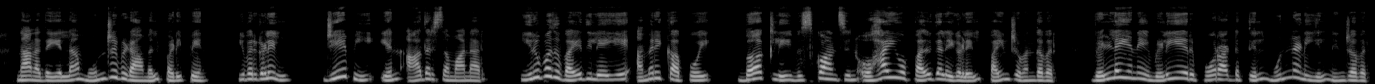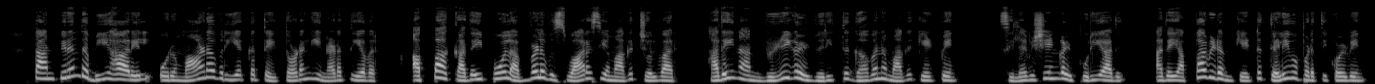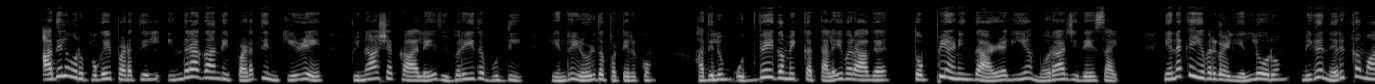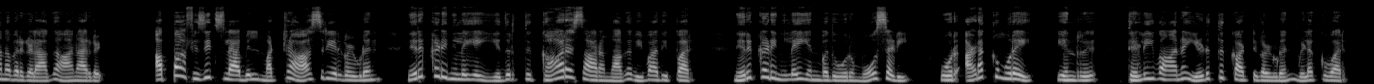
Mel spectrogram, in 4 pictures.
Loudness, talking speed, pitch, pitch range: -27 LUFS, 105 wpm, 210 Hz, 185-255 Hz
